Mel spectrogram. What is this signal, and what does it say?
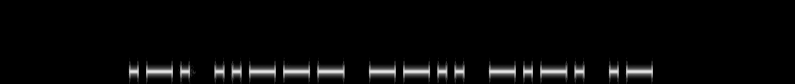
Morse code, heard as a keyed tone, about 14 wpm, 600 Hz. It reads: R2ZCA
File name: Callsigns-14wpm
